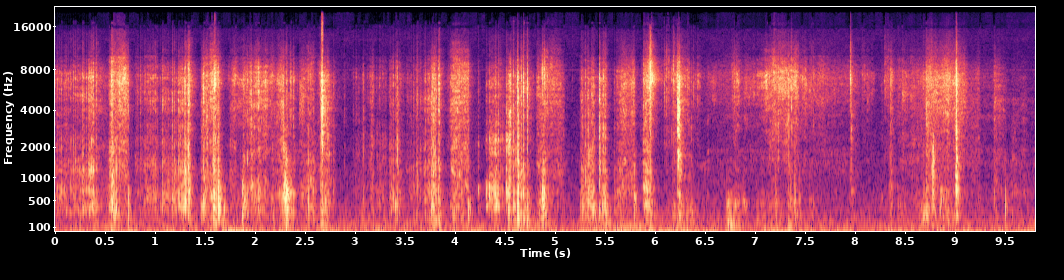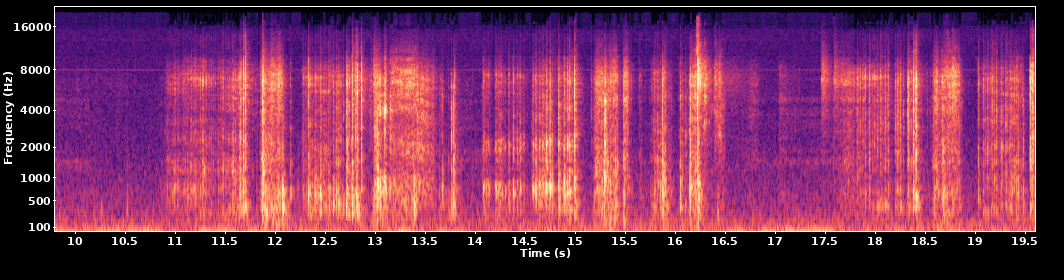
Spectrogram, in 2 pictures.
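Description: Scissors cut down the side of a gel-plate print on paper, giving a series of quiet, close snips and rustles in irregular bursts with short pauses between them.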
